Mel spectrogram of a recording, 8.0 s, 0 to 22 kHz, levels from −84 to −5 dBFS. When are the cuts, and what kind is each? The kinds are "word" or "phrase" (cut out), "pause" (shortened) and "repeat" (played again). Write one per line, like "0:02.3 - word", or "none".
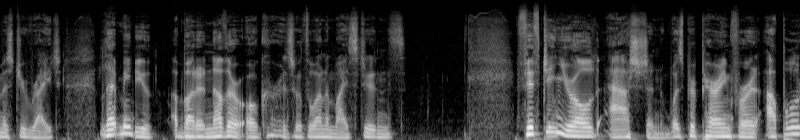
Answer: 0:01.4 - word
